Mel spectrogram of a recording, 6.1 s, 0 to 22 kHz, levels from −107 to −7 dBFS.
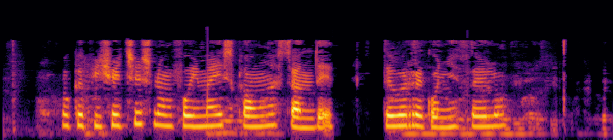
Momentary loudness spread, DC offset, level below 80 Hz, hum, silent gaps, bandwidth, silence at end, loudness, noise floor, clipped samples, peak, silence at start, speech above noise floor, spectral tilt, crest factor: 9 LU; under 0.1%; -78 dBFS; none; 3.47-3.52 s, 3.73-3.83 s; 8 kHz; 0.05 s; -21 LUFS; -52 dBFS; under 0.1%; -4 dBFS; 0.65 s; 31 dB; -4.5 dB/octave; 18 dB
